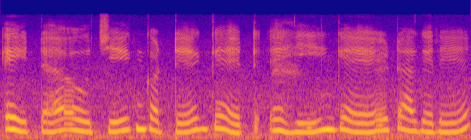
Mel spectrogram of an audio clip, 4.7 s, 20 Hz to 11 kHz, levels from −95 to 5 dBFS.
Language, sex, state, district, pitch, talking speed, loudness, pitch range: Odia, female, Odisha, Malkangiri, 245 Hz, 100 wpm, -15 LUFS, 220-275 Hz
